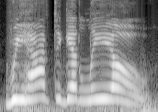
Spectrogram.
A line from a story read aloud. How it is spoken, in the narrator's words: shouted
